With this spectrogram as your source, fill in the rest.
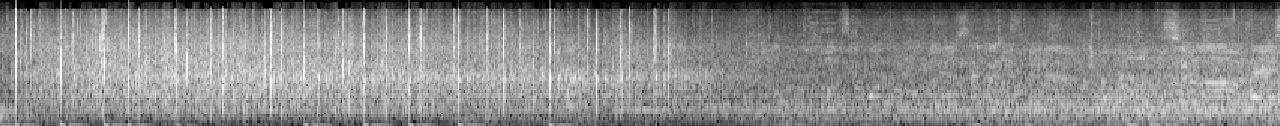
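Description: A large audience at a citizens' debate forum in Ansan claps with crisp, dense applause for about four and a half seconds, then it fades into a murmur of crowd chatter.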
